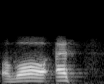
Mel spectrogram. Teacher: شوف تحقيق الهمزة مش أضاءت ضاءت ضاءت كده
